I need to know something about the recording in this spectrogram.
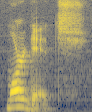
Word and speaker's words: mortgage: Silent T. Listen, mortgage, castle, buffet, witch, match. Silent S.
